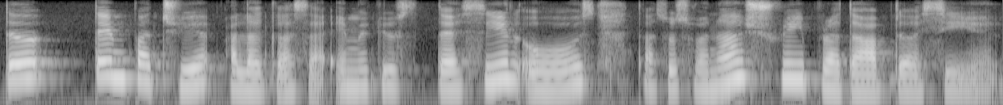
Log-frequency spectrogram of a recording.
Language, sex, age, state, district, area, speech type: Kashmiri, female, 45-60, Jammu and Kashmir, Budgam, rural, spontaneous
